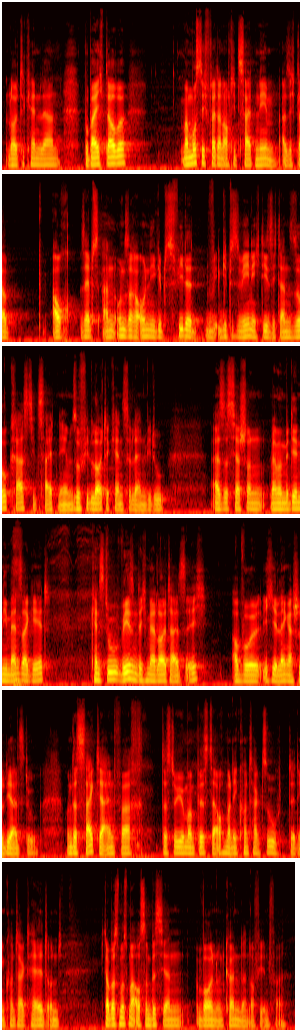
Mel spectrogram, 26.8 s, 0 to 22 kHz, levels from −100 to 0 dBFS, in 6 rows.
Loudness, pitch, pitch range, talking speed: -37 LUFS, 100 Hz, 90-105 Hz, 235 wpm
